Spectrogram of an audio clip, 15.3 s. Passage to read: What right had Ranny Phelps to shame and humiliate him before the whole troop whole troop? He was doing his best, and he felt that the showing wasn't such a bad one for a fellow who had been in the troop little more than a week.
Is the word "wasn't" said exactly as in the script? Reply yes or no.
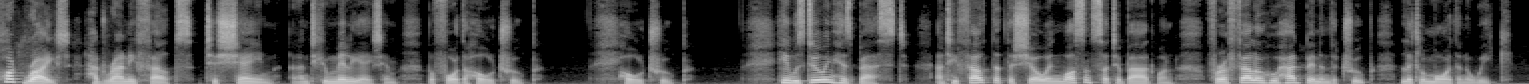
yes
